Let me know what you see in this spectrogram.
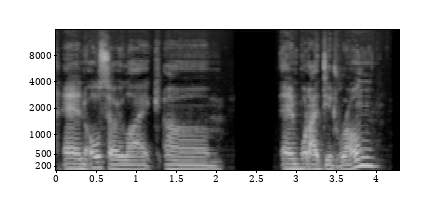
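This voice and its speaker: A man speaks with an Australian accent. His pace is very slow. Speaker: indie game developer. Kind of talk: casual chat.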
